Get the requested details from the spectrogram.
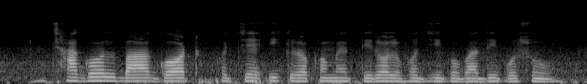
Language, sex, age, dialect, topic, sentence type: Bengali, female, 36-40, Jharkhandi, agriculture, statement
